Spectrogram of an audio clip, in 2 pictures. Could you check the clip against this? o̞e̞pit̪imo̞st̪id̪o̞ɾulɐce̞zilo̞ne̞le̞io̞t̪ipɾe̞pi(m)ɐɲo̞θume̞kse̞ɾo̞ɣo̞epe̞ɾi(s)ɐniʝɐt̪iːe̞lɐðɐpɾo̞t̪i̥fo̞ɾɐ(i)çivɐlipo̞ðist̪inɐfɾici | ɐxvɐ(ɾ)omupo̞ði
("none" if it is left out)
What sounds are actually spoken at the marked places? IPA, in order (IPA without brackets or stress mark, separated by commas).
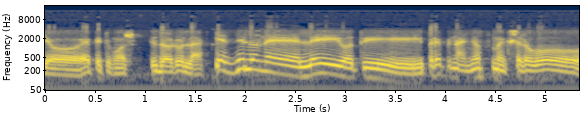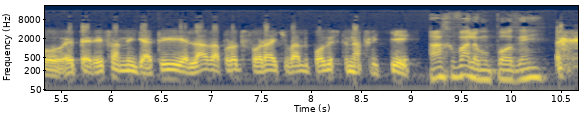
n, f, e, l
